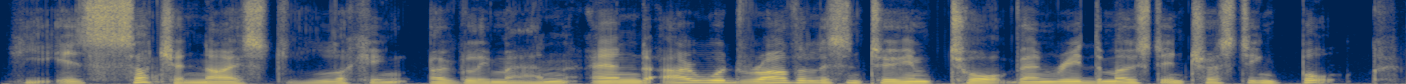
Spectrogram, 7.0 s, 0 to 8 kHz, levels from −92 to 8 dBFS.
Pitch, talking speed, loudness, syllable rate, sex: 140 Hz, 190 wpm, -17 LUFS, 4.4 syllables/s, male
